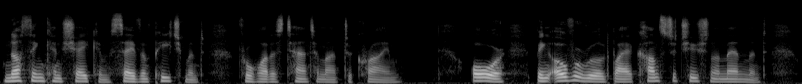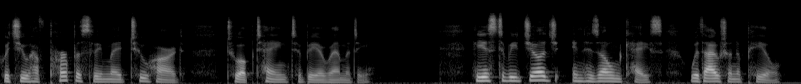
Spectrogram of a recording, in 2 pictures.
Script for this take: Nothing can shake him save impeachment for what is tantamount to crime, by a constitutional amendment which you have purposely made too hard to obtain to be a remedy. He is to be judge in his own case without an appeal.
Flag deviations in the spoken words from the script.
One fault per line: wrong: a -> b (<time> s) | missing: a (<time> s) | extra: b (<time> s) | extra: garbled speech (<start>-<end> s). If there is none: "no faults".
extra: or being overruled (4.7 s)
